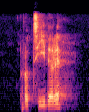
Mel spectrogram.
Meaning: procedure
- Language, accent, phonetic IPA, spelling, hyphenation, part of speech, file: German, Austria, [pʁoˈt͡seːdəʁə], Prozedere, Pro‧ze‧de‧re, noun, De-at-Prozedere.ogg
